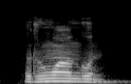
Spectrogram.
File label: "runwaangun", Kashmiri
